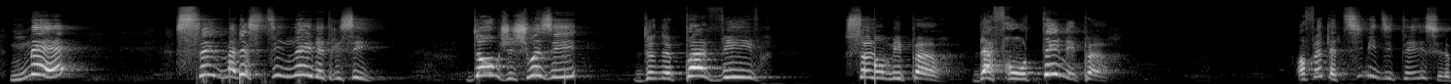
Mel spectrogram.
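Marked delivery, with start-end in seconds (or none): 1.7-11.2 slow, weighty, word by word; slow emphatic declaration. Acted. Preacher declaring to the congregation that he faces fear, slow and emphatic. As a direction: hammer each phrase slowly.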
